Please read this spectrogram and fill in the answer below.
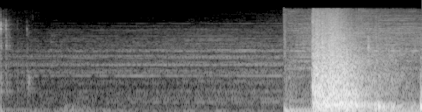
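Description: A single shot from a Howa bolt-action hunting rifle, sudden and loud, about one and a half seconds in, with a short echoing tail.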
